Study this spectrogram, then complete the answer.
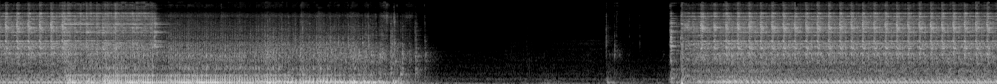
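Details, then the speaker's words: Two-stroke hovercraft engine with fuel supply unhooked runs rough and uneven, fades and almost stalls, then catches again; fuel dripping from the carbs, loading up and flooding. "I've unhooked the fuel supply. See if I can run a little bit of, get it to run for a minute without flooding out on me. It seems to be flooding out."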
